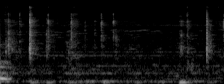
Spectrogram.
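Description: Light clicks and rattles of a power plug and cables being handled and fitted into an open set-top box, with a soft low bump near the end.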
